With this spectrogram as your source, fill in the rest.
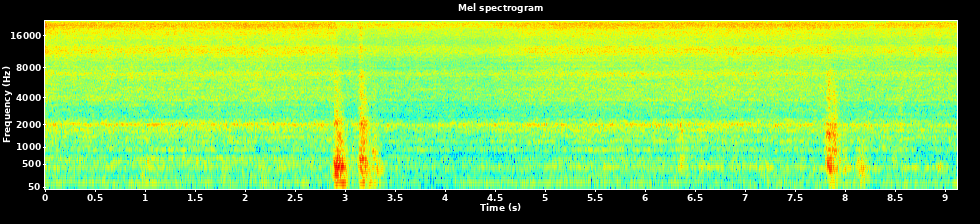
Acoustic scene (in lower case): kitchen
